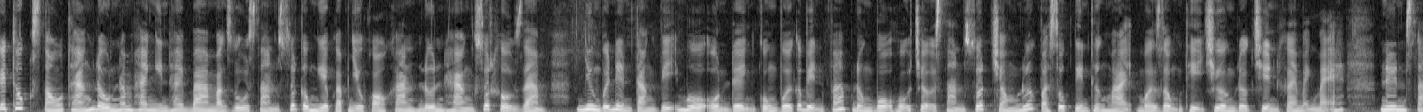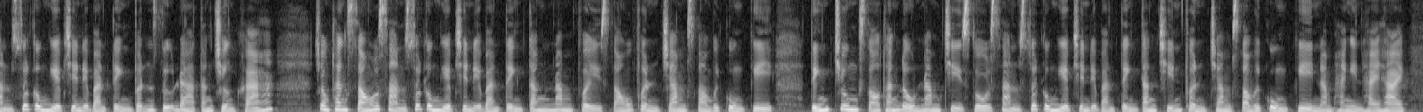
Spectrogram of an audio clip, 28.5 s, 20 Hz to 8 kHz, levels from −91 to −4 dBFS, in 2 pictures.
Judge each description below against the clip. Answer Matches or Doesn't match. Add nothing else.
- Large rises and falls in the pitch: Doesn't match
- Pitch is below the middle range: Doesn't match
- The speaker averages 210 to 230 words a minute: Doesn't match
